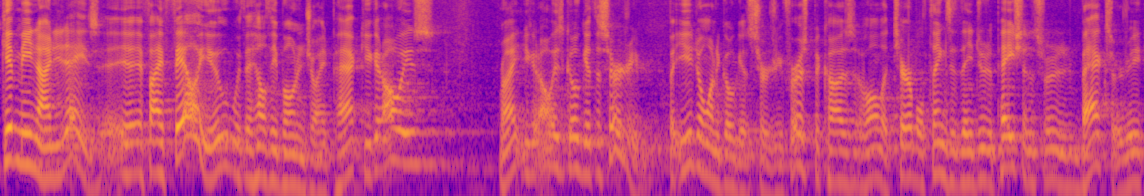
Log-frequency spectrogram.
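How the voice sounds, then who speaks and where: Very fast speech with lively intonation, audible room echo and noticeable background noise. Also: man, fairly high pitch for a man. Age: 70s. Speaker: health lecturer. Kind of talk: lecture. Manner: animated.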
